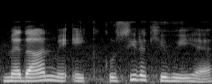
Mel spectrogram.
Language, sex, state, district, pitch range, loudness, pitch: Hindi, male, Punjab, Pathankot, 155-170 Hz, -18 LUFS, 165 Hz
